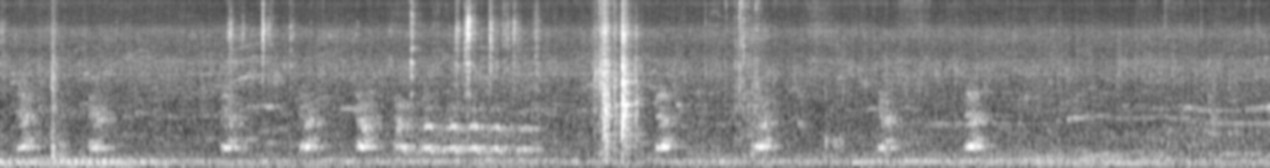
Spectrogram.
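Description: Chickens clucking in short repeated notes, with scattered sharp clicks, the loudest a pair about four seconds in.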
